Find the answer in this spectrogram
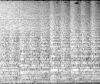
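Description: News headlines theme music with a steady beat and held notes.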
